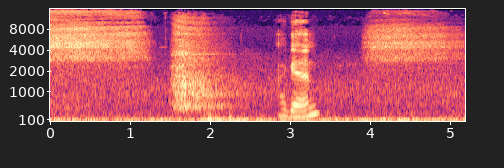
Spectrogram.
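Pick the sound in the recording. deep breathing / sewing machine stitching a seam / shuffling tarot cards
deep breathing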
